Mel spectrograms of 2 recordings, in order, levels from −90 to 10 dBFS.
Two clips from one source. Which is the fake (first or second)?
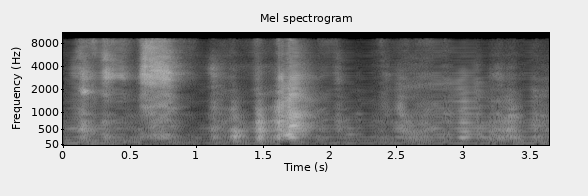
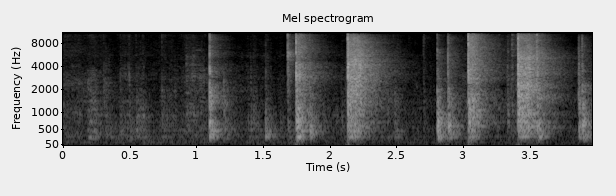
first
